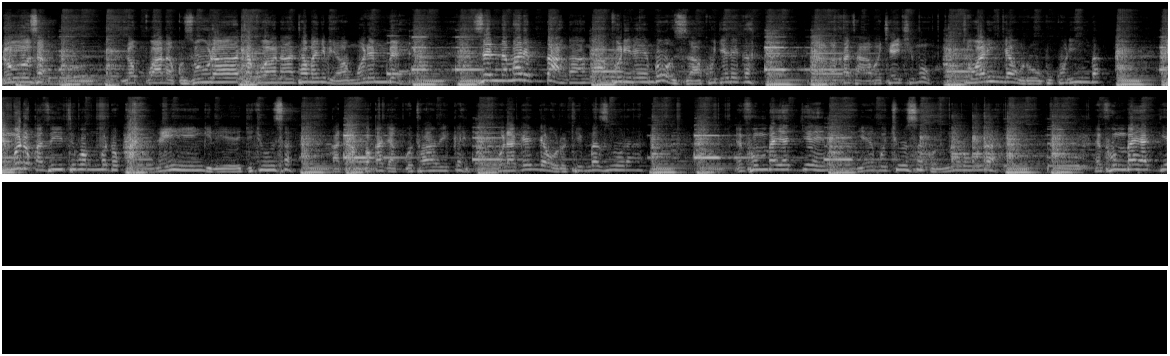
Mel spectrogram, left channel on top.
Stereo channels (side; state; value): right; silent; digital silence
